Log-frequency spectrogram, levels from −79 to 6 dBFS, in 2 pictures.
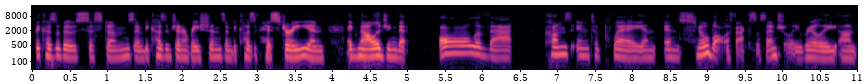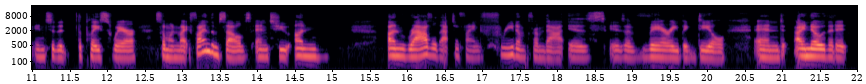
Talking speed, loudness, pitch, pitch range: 160 wpm, -25 LUFS, 160 Hz, 150-175 Hz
